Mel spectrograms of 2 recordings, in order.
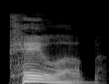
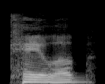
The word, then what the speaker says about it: Kaleb: language it's pronounced as Caleb Caleb Caleb to pronounce it correctly emphasize the first syllable k y and pronounce the second syllable Leb as in lemon like hello Caleb goodbye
